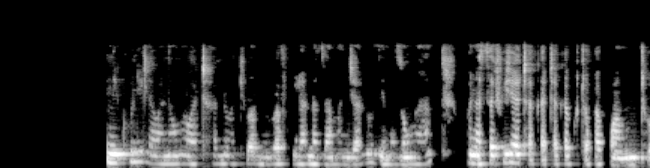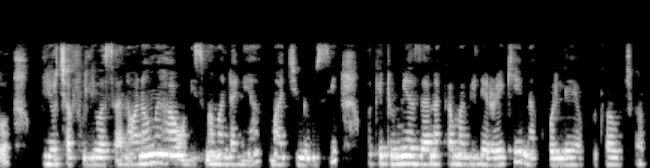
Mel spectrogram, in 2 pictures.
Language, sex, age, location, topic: Swahili, female, 25-35, Nairobi, government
